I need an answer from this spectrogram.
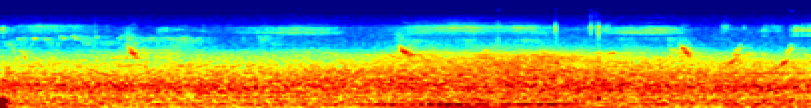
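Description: Faint outdoor backyard ambience with a few scattered short, high bird chirps from songbirds in the trees.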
